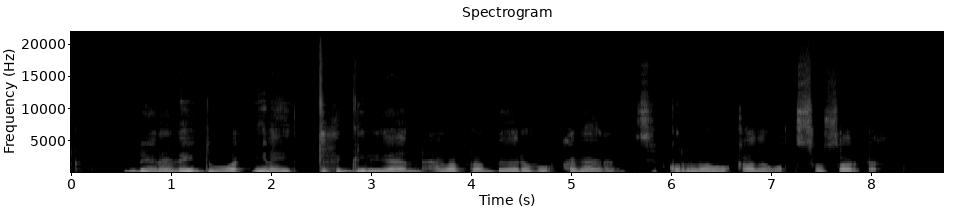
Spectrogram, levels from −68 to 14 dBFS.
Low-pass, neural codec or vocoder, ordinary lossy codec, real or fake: none; codec, 44.1 kHz, 3.4 kbps, Pupu-Codec; none; fake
